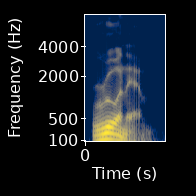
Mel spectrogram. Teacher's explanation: In the word ruinem, you have two vowels sitting right next to each other, the U and the I. This is called a hiatus.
